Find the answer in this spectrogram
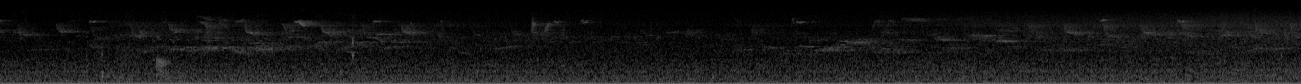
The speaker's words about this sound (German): Da ist der Zilpzalp jetzt.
